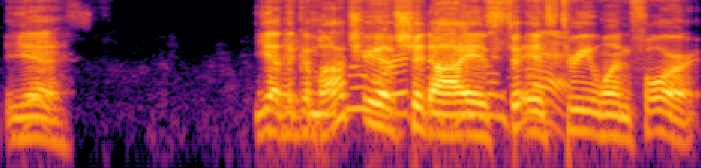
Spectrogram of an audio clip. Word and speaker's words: Shaddai: How you pronounce it? Shaddai.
